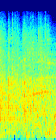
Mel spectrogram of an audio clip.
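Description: Crowd at a December high school boys varsity basketball game between Holy Name and Lutheran West, cheering and clapping steadily in a short, fairly faint burst.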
